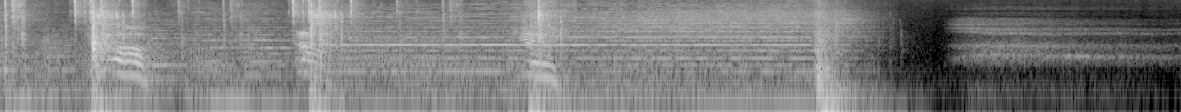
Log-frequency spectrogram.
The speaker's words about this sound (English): Next, he proceeded to set down the axe.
